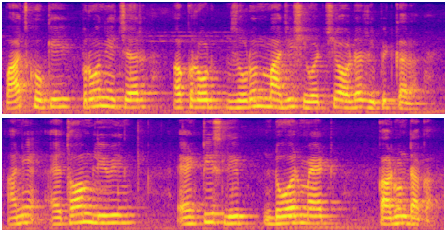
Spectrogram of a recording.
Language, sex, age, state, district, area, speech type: Marathi, male, 18-30, Maharashtra, Buldhana, urban, read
